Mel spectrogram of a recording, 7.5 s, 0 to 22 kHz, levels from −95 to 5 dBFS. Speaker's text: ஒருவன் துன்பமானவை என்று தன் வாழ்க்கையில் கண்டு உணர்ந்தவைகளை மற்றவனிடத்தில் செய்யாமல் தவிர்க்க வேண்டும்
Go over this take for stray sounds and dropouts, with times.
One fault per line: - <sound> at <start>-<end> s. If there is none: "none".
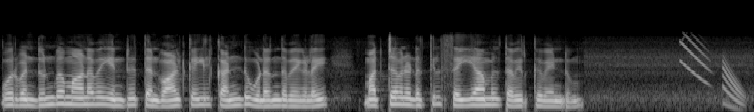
- chirp at 6.8-7.5 s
